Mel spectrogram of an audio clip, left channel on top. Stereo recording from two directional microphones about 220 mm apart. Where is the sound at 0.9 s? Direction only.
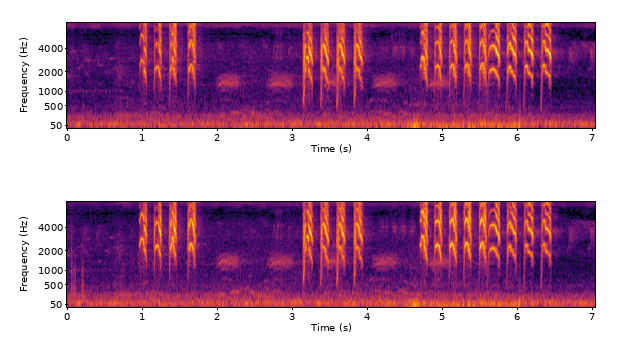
25° right (ahead or behind).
